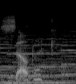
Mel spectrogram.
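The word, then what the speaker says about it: Celdic: just a moment oh it's Celtic okay kind of I guess I just assumed it would be a soft C instead of a hard say I'm sure kind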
